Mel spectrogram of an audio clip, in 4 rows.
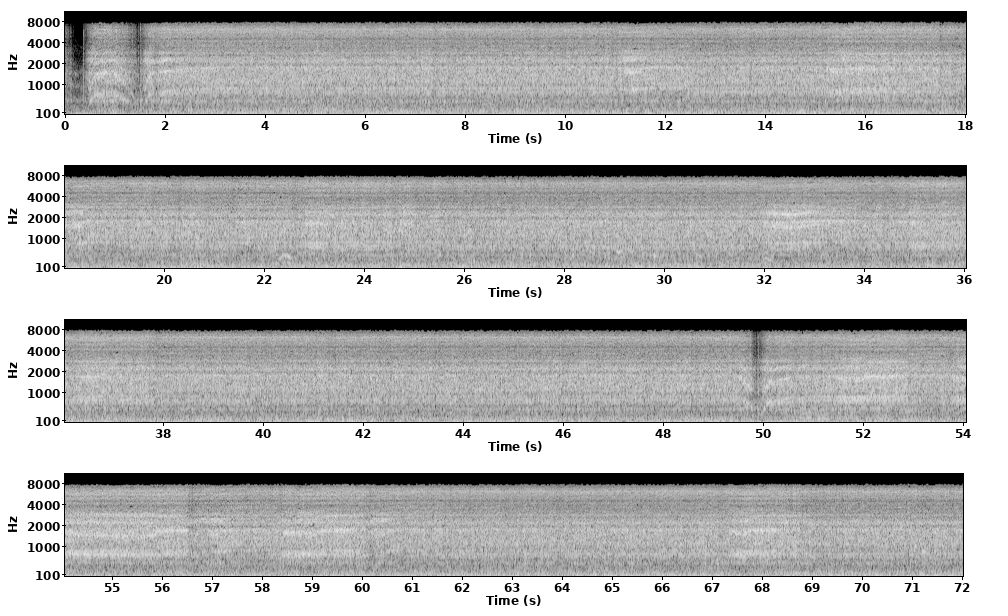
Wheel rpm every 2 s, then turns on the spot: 110, 230, 230, 230, 230, 230, 230, 230, 230, 230, 230, 230, 230, 230, 230, 230, 230, 230, 230, 230, 230, 230, 230, 230, 180, 200, 230, 210, 220, 220, 230, 230, 230, 230, 230, 230.
none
